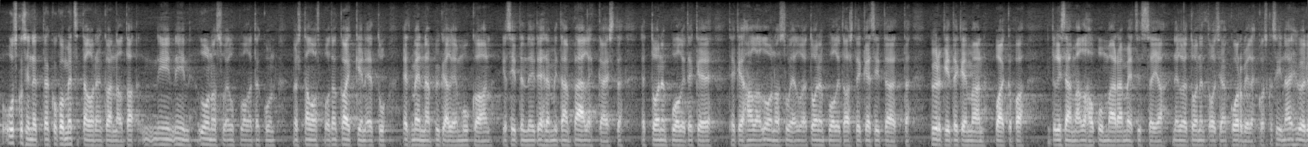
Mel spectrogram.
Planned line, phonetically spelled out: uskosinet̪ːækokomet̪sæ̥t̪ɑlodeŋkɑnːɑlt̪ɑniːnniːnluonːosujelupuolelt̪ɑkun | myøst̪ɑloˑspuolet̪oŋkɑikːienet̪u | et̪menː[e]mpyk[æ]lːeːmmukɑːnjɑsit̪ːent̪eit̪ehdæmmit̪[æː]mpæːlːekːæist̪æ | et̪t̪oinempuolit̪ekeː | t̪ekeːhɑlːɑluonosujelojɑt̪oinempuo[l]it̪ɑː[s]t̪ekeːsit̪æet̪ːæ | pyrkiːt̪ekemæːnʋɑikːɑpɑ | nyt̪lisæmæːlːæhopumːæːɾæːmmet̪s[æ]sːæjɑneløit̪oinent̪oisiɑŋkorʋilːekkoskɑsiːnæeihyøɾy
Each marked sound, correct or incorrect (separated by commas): incorrect, correct, correct, correct, correct, incorrect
